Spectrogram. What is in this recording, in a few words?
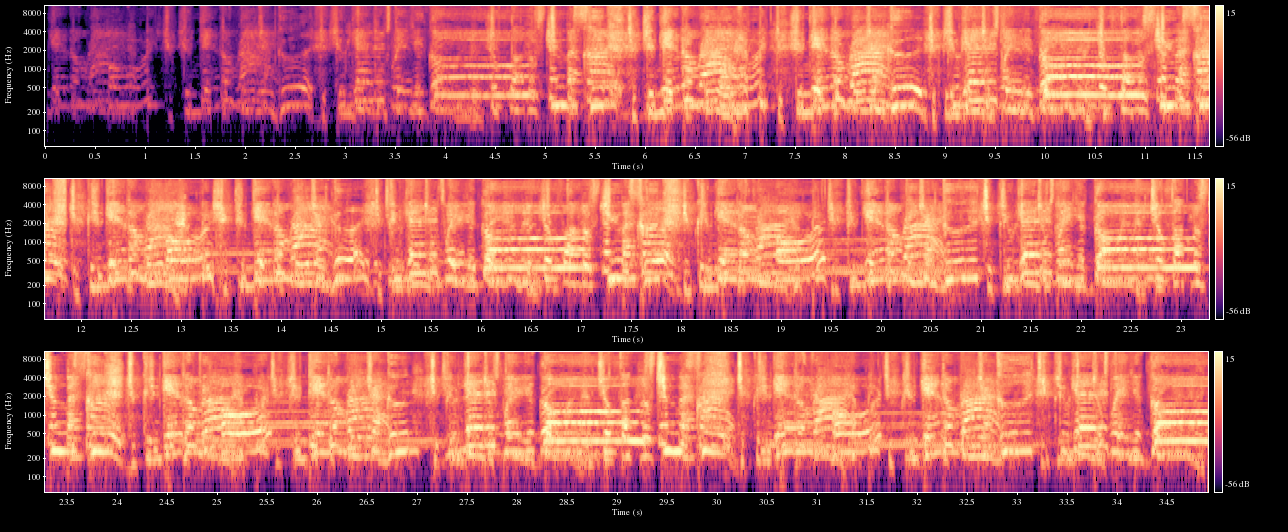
natural rhythms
